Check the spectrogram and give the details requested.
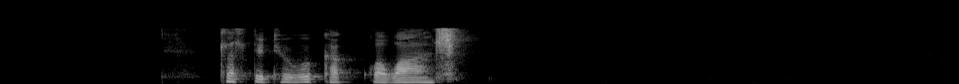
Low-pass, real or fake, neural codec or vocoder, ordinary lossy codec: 5.4 kHz; real; none; MP3, 48 kbps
